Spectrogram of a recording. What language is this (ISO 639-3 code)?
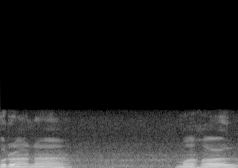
kok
